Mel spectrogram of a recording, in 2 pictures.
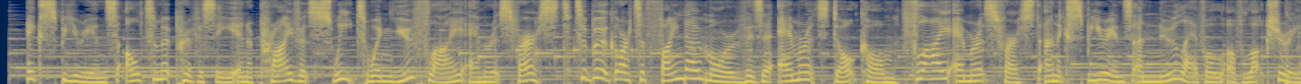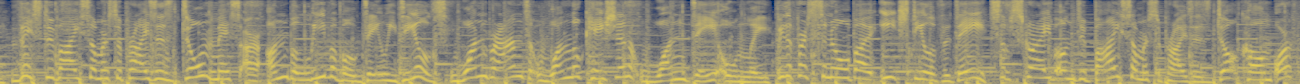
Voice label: Commercial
